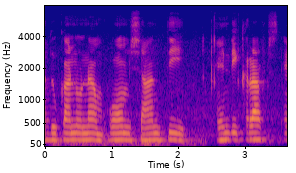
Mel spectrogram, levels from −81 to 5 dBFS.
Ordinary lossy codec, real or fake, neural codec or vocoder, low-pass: none; real; none; 7.2 kHz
